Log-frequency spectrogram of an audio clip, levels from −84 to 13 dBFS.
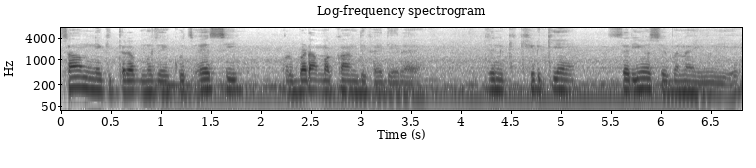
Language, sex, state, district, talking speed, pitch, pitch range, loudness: Hindi, male, Rajasthan, Bikaner, 175 wpm, 130 Hz, 115-140 Hz, -17 LUFS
